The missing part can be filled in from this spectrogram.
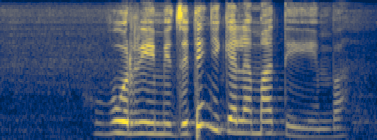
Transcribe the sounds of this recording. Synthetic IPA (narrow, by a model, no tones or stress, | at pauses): βurimib͡ʐetiɲikɛlɛmatiːmba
